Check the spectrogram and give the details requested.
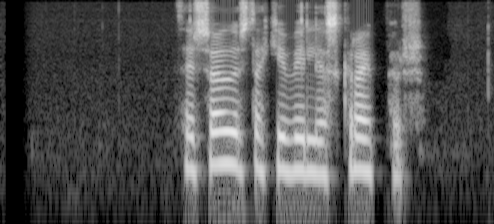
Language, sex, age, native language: Icelandic, female, 30-39, Icelandic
